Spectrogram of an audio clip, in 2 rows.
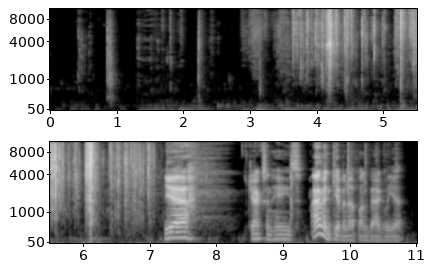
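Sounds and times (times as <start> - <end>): foil wrapper crinkling and tearing: 3.5 - 7.2.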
